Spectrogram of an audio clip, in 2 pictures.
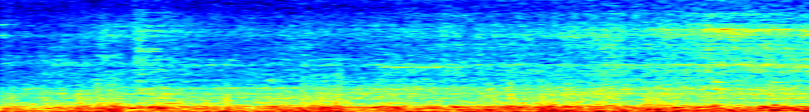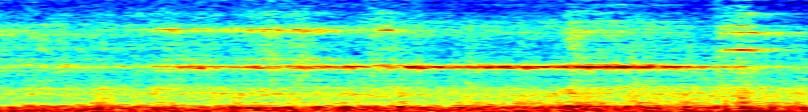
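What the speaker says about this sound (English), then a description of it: "we got a rock train." A rock-hauling freight train rolls steadily past a crossing, wheels squealing in sustained high-pitched tones over a continuous rumble of rail cars, loud and close throughout.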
